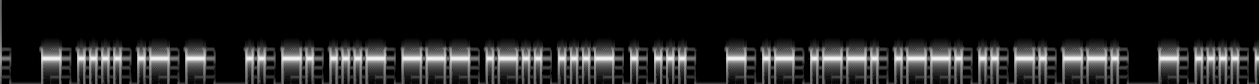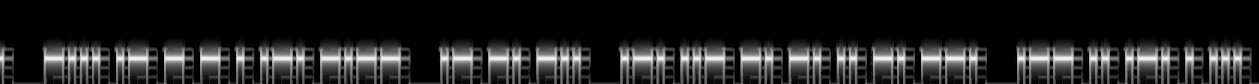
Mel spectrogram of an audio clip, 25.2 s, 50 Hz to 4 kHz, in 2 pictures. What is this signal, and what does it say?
Morse code, heard as a keyed tone, about 20 wpm, 750 Hz. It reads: THAT INVOLVES TAPPING THE BATTERY AND RUNNING WIRES
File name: Archive / 20 WPM / 20WPM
